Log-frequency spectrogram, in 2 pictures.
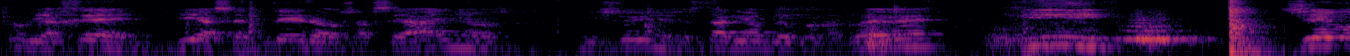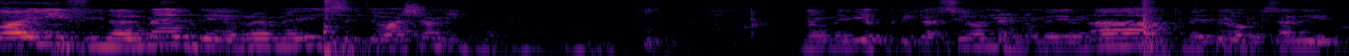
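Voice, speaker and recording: A man voicing a heartbroken man who tells his story softly and sorrowfully. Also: sits high, steady tone, a little slow. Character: heartbroken man sent away, tearful. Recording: roomy, distant and noisy.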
